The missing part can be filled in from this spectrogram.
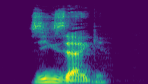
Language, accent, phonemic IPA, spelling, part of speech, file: French, France, /ziɡ.zaɡ/, zigzag, noun, LL-Q150 (fra)-zigzag.wav
- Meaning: zigzag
